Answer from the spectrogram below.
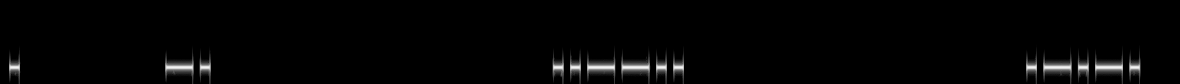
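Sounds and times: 
Morse code course tones: 1.7 - 2.1, 5.6 - 6.8, 10.3 - 11.4.

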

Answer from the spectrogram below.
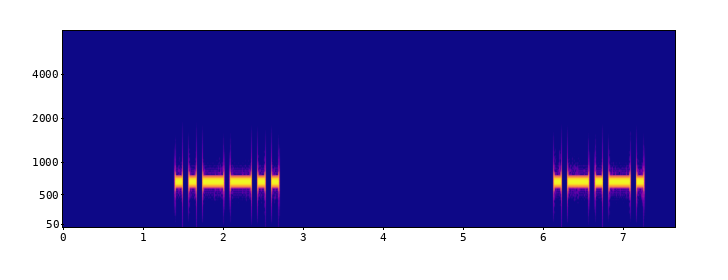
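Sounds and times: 
Morse code tones: 1.5 - 2.7, 6.2 - 7.3.

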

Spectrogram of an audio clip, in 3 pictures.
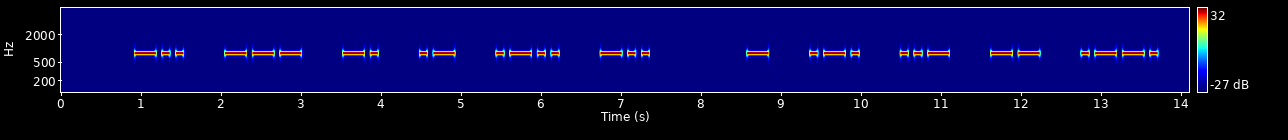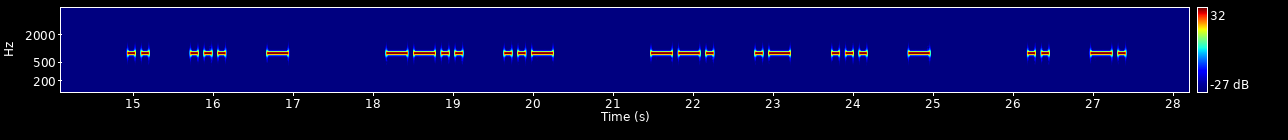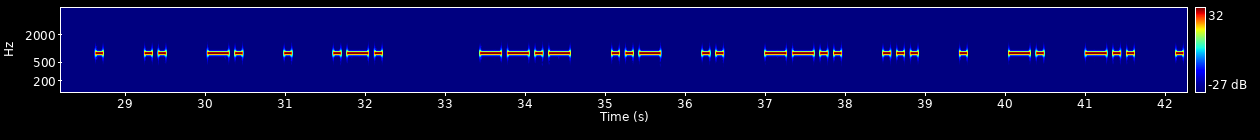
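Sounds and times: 
CW Morse code beeps: 0.9 - 6.2, 6.8 - 7.4, 8.6 - 9.9, 10.5 - 13.8, 15.0 - 17.0, 18.2 - 20.3, 21.5 - 25.0, 26.2 - 27.4, 28.6 - 32.3, 33.4 - 42.2.

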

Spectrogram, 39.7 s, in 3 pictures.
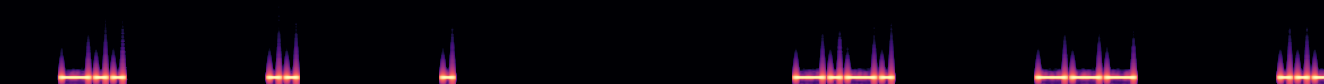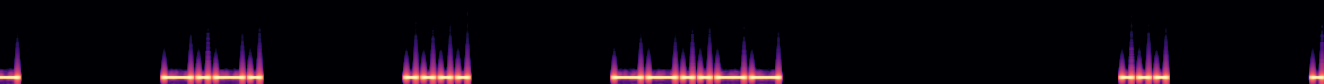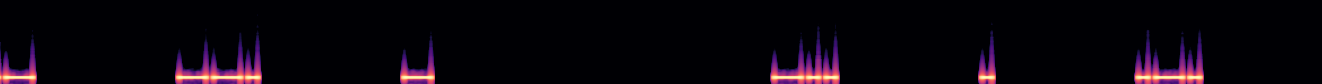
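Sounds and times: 
CW Morse code beeps: 0.6 - 1.2, 2.7 - 3.0, 8.0 - 8.9, 10.4 - 11.4, 12.8 - 13.4, 14.9 - 15.8, 17.3 - 17.9, 19.4 - 21.0, 24.5 - 24.9, 26.4 - 26.8, 28.3 - 29.1, 30.5 - 30.8, 34.2 - 34.9, 37.9 - 38.5.

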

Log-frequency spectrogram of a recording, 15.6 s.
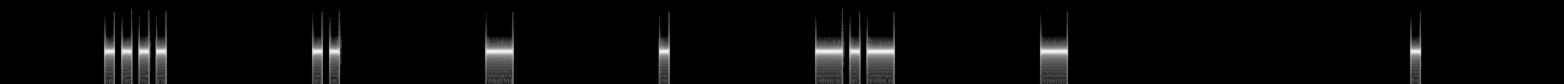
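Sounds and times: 
CW Morse code beeps: 1.1 - 1.7, 3.2 - 3.4, 4.9 - 5.2, 8.2 - 9.0, 10.4 - 10.7.

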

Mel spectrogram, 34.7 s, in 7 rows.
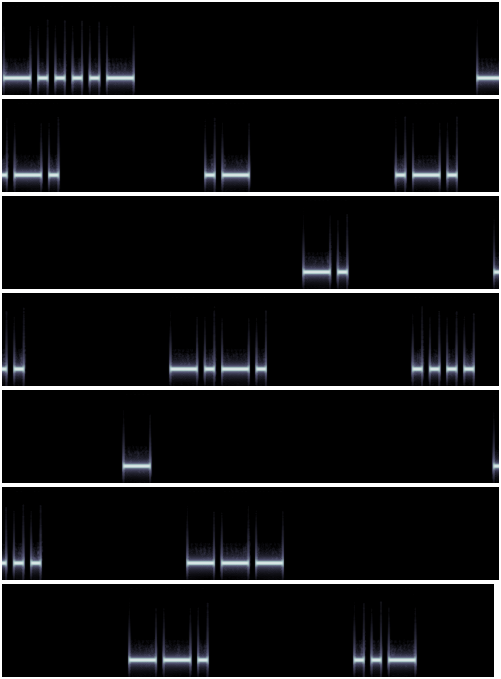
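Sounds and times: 
CW Morse code at tempo 70: 0.0 - 1.4, 4.8 - 5.6, 7.1 - 7.5, 8.9 - 9.6, 13.0 - 13.3, 16.6 - 17.5, 19.1 - 19.6, 21.1 - 21.4, 24.8 - 25.3, 26.7 - 27.7, 31.1 - 31.9, 33.4 - 34.0.

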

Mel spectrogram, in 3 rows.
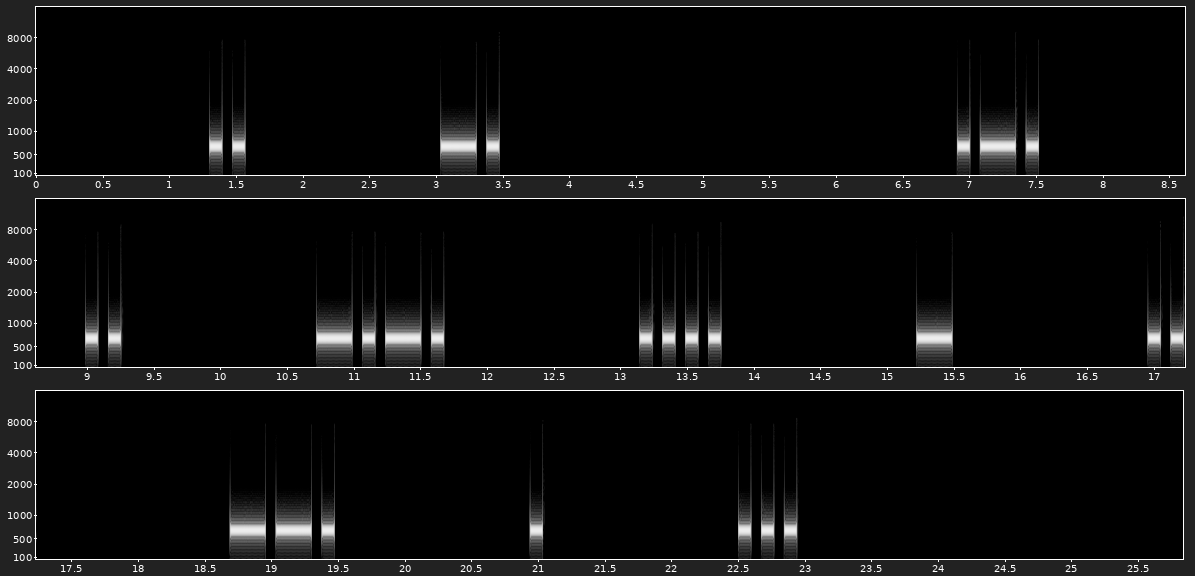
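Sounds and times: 
CW Morse code beeps: 1.3 - 1.6, 3.0 - 3.5, 6.9 - 7.6, 9.0 - 9.3, 10.8 - 11.7, 13.2 - 13.8, 15.2 - 15.5, 17.0 - 17.2, 18.7 - 19.5, 22.5 - 23.0.

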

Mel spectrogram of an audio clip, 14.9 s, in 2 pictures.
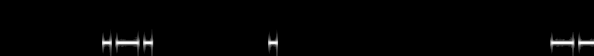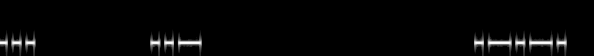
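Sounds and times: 
Morse code course tones: 1.3 - 1.9, 6.9 - 7.8, 13.4 - 14.5.

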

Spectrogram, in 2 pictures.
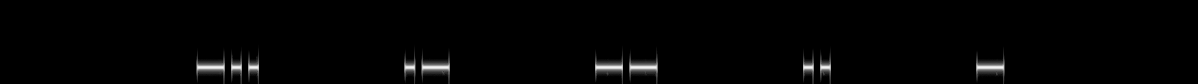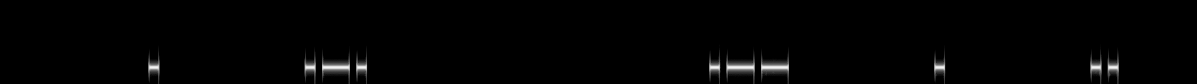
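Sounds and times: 
morse code beeps: 2.0 - 2.6, 4.1 - 4.5, 6.0 - 6.6, 8.0 - 8.3, 9.8 - 10.1, 15.0 - 15.7, 19.1 - 19.9, 22.9 - 23.2.

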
